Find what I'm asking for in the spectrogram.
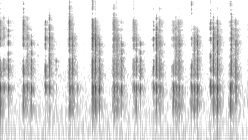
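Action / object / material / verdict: tap / painted cardboard dinosaur figure / cardboard / none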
